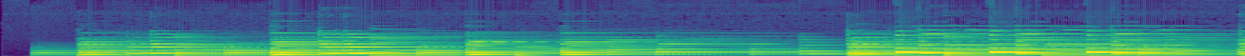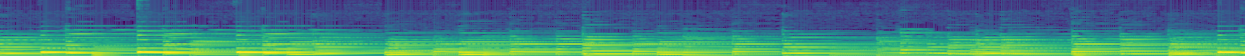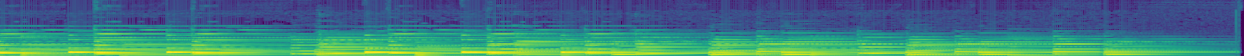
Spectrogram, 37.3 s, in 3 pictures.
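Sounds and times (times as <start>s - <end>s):
instrumental piano: 0.0s - 37.3s.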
